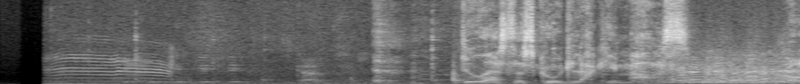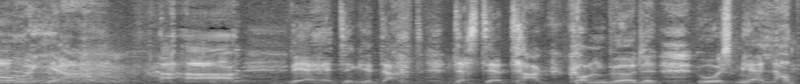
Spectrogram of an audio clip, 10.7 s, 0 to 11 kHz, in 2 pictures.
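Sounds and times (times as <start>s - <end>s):
cat meowing: 0.3s - 1.4s
laughter: 1.0s - 1.9s, 4.2s - 8.4s
speech: 1.3s - 10.6s.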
